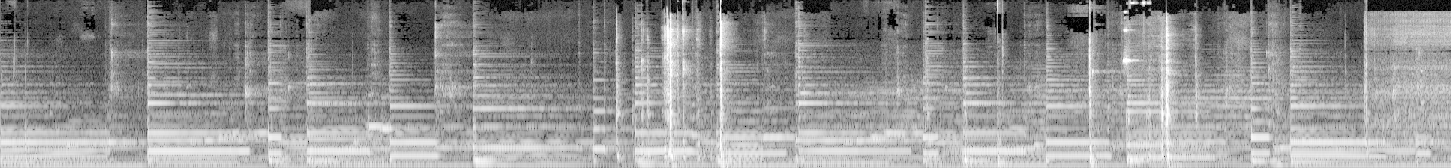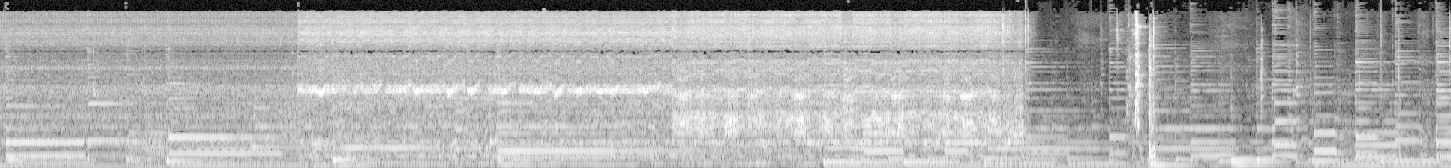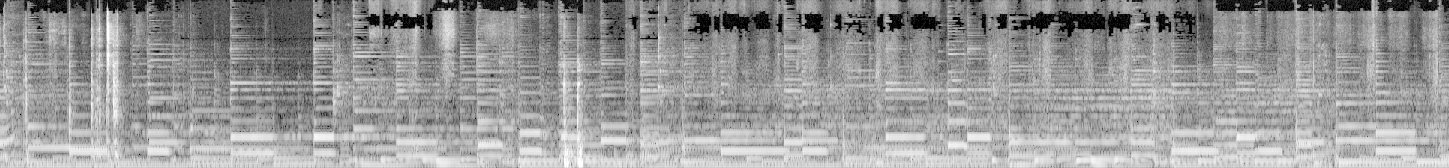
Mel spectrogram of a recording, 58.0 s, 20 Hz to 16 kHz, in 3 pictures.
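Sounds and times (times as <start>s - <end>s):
acoustic guitar music: 0.0s - 58.0s
stand mixer motor running: 18.2s - 33.1s.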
